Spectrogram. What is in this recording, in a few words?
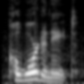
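"coordinate", English word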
